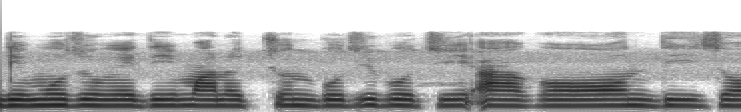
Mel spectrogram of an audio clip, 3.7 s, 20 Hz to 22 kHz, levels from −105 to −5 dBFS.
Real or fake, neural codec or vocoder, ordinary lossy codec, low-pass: real; none; none; none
